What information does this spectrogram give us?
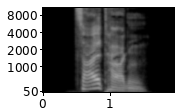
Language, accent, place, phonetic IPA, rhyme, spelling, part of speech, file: German, Germany, Berlin, [ˈt͡saːlˌtaːɡn̩], -aːltaːɡn̩, Zahltagen, noun, De-Zahltagen.ogg
- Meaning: dative plural of Zahltag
